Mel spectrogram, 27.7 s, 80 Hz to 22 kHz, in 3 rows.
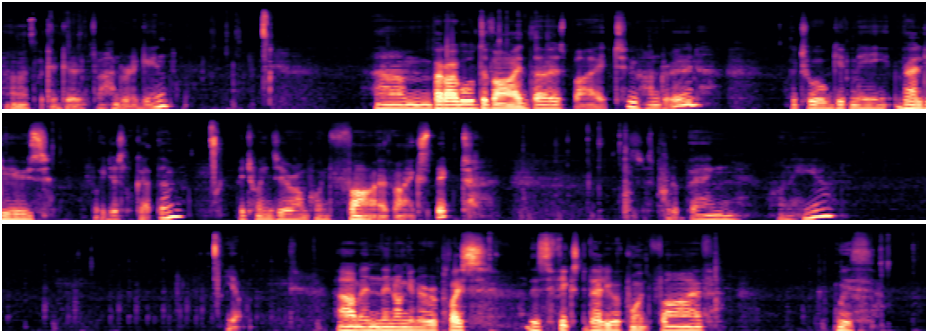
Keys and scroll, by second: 23.3 BackSpace.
